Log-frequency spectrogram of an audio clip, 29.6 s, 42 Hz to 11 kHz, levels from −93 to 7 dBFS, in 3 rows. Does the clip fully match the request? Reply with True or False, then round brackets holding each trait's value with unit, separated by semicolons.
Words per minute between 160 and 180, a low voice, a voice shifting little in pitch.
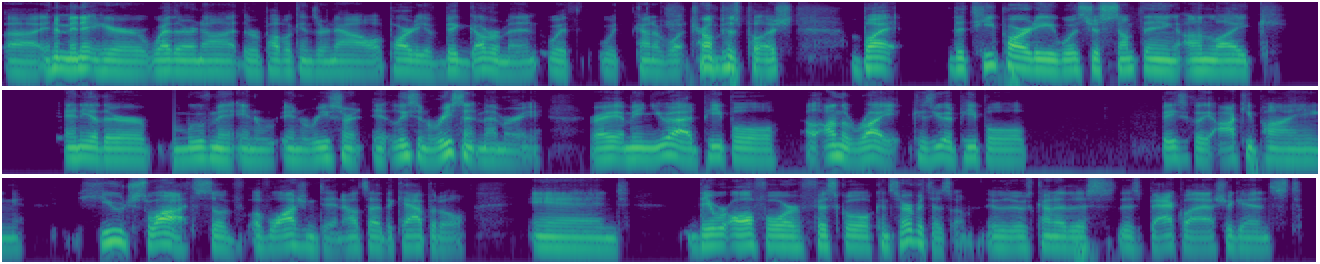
True (170 wpm; 115 Hz; 2.0 semitones)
